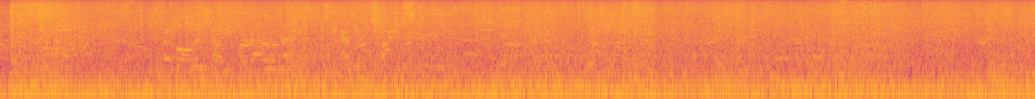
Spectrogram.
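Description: Guns fire rapidly in a dense, noisy battle.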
